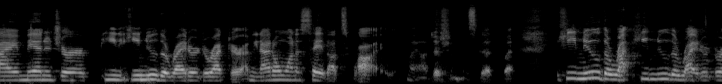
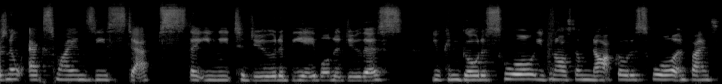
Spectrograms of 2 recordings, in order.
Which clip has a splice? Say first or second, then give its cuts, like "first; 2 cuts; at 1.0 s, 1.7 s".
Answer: first; 1 cut; at 0.9 s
